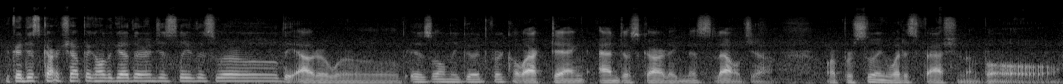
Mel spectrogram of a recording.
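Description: A man's voice: low voice, moderate pace, poor audio. A man reading his own short poems aloud, rambling wryly and talking back to himself in casual commentary. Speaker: poet reading own work. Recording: noticeable background noise.

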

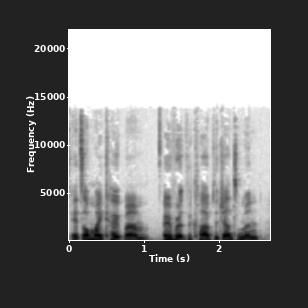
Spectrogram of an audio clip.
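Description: A woman's voice: mid-range voice, a little fast, mellow, clean tone, close to an everyday voice. Woman reading as a deferential old manservant. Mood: injured innocence. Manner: deferential, protesting innocence. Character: shrewd, sheepish old male servant.

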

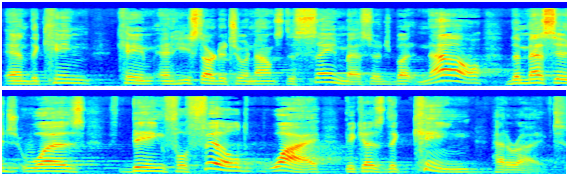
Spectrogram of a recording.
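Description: A man's voice: a little high, expressive, slow. An older man who grew up in West Africa, speaking as a missionary in an earnest, emphatic preaching manner with frequent restarts. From West Africa (Mali). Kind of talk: prayer then church missionary talk. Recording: long hall reverb.

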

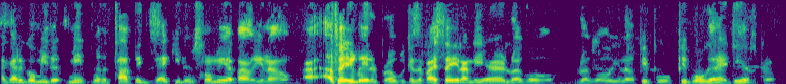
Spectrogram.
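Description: A man hosting a casual podcast. He rambles with many fillers, then trades loud jokes and drops Spanish into his talk. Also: medium pitch, quick pace, few pauses, poor audio. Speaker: podcast host.

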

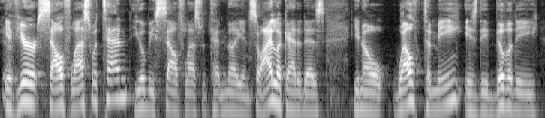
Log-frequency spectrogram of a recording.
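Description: A man's voice: medium pitch, normal speed, fairly bright tone. A man co-hosting a podcast, speaking emphatically and pressing questions in casual conversation. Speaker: podcast co-host.

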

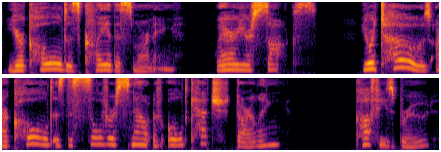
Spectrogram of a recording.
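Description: A woman voicing a plain-spoken, affectionate, puzzled husband in a story, low-key and matter-of-fact. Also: slow, mellow, dry recording, studio quality. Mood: fond, puzzled.

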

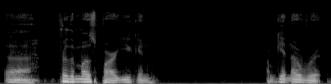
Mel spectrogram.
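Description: A man co-hosting a casual podcast, slightly hoarse as his voice recovers, telling stories and cracking puns. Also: fairly low pitch, a little fast, dark tone, no echo. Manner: jokey storytelling, dad-joke puns. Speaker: podcast co-host. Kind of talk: casual chat.

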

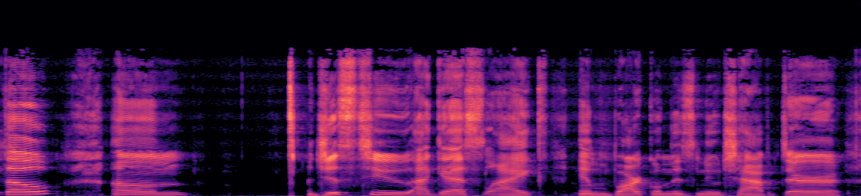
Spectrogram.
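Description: Smooth-voiced American woman, slangy and casual. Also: lowish voice, fairly bright tone. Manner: informal, slangy, swears freely. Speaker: podcast host. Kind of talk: casual podcast chat.

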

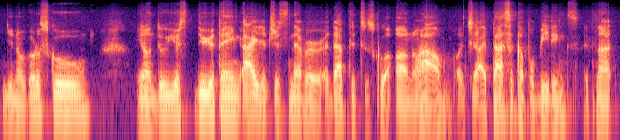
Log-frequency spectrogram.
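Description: Low-voiced man, dry close sound. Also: moderate pace, no echo. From Haiti. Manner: relaxed storytelling with frequent laughs and fillers. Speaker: podcast guest. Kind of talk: casual conversation.

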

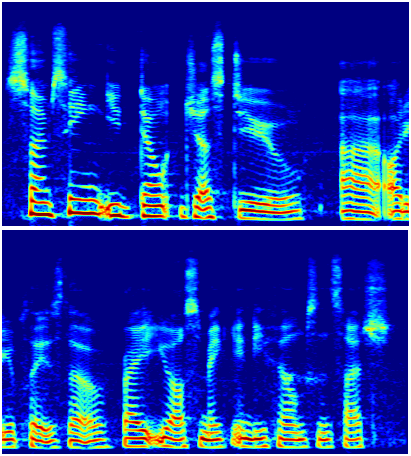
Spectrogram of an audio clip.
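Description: A woman with a very low voice hosts a podcast. She talks casually and informally, as if in everyday conversation. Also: unhurried, a little mellow. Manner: informal, peppers talk with "like". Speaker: podcast host. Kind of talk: casual chat.

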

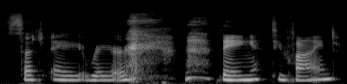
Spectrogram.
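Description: A woman's voice: medium pitch, extremely slow. A young woman hosting a podcast, chatting earnestly and openly with her husband and laughing often. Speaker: podcast host. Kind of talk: casual chat.

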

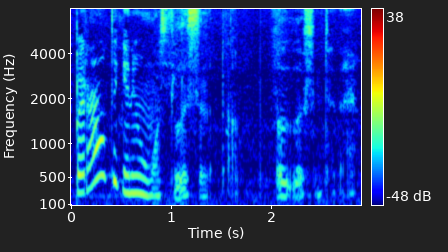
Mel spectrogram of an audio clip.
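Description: A young woman with a fairly high voice hosts a loose personal podcast. She rambles in casual slang and keeps cutting across her own sentences. There is light outdoor noise from wind and cars behind her. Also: big pitch swings, fast talker, creaky, warm tone. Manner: scattered, slangy, self-interrupting. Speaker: podcast host. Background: wind, cars, ambient noise.

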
